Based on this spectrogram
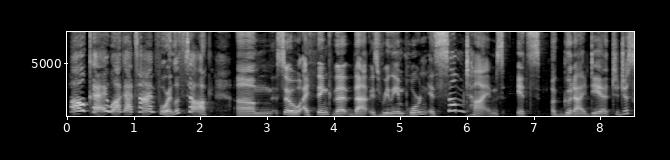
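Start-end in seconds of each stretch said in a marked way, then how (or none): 0.0-2.2 much higher, daring and amused; mock dare, louder; playful challenge to a rude stranger; sassy challenge. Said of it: "I'm just like".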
